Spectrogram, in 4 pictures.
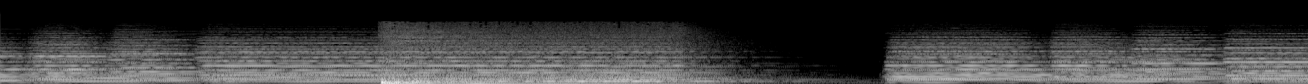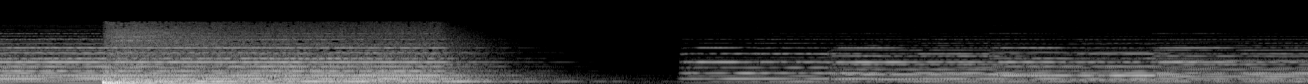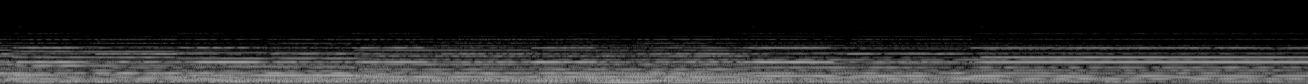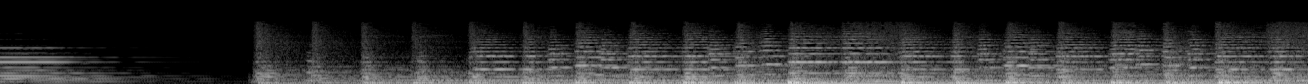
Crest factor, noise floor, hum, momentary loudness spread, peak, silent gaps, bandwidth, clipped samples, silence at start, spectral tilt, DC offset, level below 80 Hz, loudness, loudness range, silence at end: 22 dB; -63 dBFS; none; 11 LU; 0 dBFS; none; 7.8 kHz; under 0.1%; 0 s; -7.5 dB/octave; under 0.1%; -30 dBFS; -24 LUFS; 12 LU; 0 s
